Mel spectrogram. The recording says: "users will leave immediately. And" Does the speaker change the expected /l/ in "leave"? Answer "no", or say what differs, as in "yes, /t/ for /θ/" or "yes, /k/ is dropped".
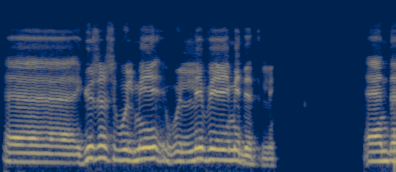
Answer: yes, /w/ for /l/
